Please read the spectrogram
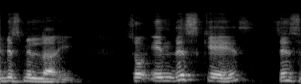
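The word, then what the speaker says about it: بسم الله: and qata is that Hamzatul wasl is silent when there is a word before it. Right? Bismillahi. So did we use the Hamzatul wasl here or no? No. We did not say Bismi Allahi.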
